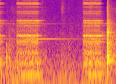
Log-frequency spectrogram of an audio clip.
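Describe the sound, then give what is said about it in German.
Telephone ringing in a night watchman's office: two short bursts of a bright, fairly faint electric bell ring, separated by a brief pause. “Das ist das Telefon im Büro des Nachtwächters.”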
